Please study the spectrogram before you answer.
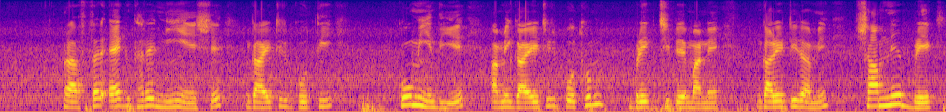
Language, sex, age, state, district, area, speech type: Bengali, male, 18-30, West Bengal, Kolkata, urban, spontaneous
